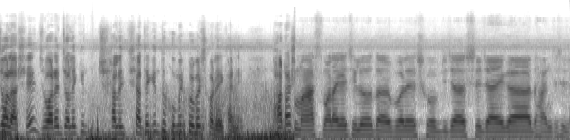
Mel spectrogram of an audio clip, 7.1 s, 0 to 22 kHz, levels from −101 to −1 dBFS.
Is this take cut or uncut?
cut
